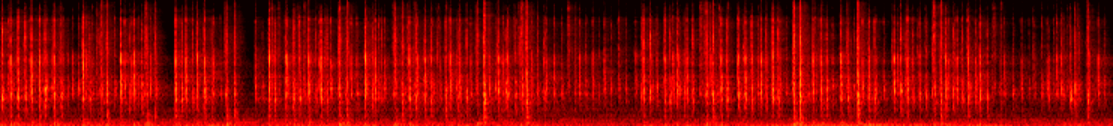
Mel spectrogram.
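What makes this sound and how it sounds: Both hands type rapidly with their fingertips on a full-size Corsair RGB-backlit mechanical keyboard with plastic keycaps. The result is a dense, steady stream of short, bright clacks that stop almost instantly, with very little low end.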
